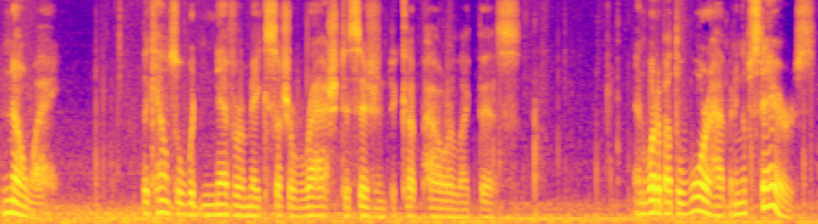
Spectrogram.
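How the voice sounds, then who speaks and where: A man's voice: mid-range voice, normal speed, slight background noise, close to an everyday voice. A man playing an earnest rebel soldier. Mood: doubtful. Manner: earnest, analytical. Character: young male rebel soldier, analytical and earnest. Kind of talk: audio drama acting.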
